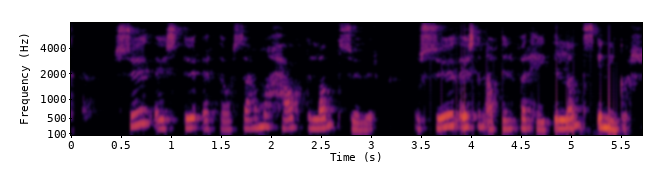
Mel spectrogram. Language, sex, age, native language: Icelandic, female, 20-29, Icelandic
